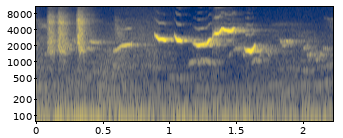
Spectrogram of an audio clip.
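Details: White-rumped shama singing hard in a competitive singing bout with continuous tail flicking; a few harsh scratchy bursts lead into a varied, warbling whistled phrase that rises and dips before trailing off.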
